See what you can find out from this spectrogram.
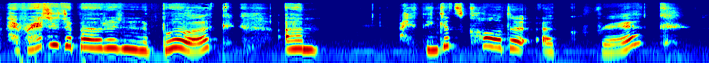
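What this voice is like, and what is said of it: Put-on accent. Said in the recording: “I don't know why I'm getting someone's accent.”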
